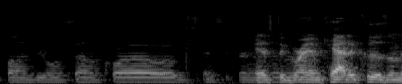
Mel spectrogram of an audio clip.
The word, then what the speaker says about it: Cataclizm: People can find you on SoundCloud, Instagram, Cataclysm. It's spelled like it sounds. Don't forget the Z in the end.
